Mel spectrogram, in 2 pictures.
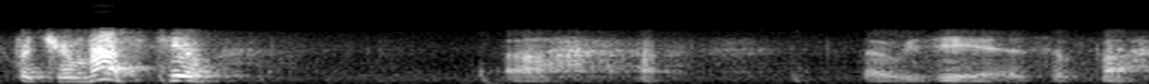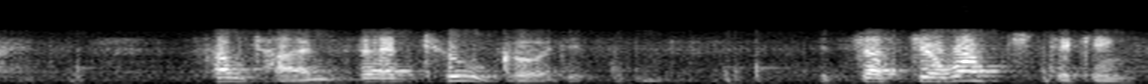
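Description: On a narrow, faintly hissy vintage radio recording, a guilt-ridden murderer in melodramatic horror style. His voice swings widely in pitch, halting and stammering as he tries to hide his crime. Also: very animated. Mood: nervous panic. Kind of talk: 1940s radio horror drama acting. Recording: scratchy, narrow-band old radio recording.

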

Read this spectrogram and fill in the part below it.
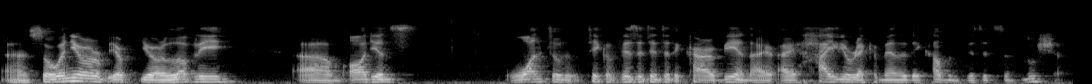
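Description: A man in his fifties from Guyana, talking as an interview guest in a halting way with many fillers and restarts. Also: fairly low pitch. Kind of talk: casual interview chat. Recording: dull lo-fi audio.

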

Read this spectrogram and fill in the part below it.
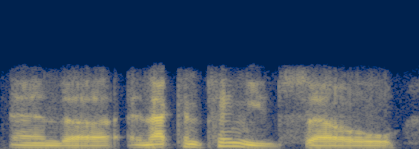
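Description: A man being interviewed as a guest designer, relaxed, talking with many you-knows and ums. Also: fairly low pitch, normal speed, creaky, breathy edge, no echo. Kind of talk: casual interview answers. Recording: tinny phone-line sound.

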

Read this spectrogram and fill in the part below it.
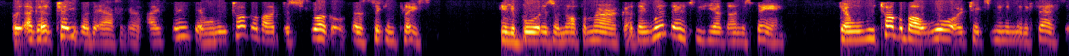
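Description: Husky male panelist on a phone line. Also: a little high, no echo. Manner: emphatic, repeats key phrases. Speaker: political panelist. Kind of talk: earnest political commentary. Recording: dry, narrow phone-line sound.

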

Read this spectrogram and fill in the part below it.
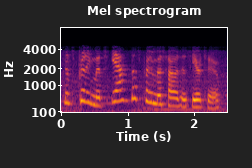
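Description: A woman's voice: sits high, very animated, quick pace. A woman hosting a casual chat, laughing often and restarting her sentences. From United States. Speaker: host. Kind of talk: casual chat over a call. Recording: tinny phone-like line, faint noise.

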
